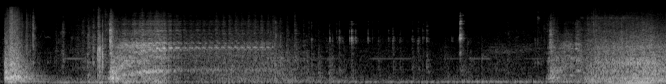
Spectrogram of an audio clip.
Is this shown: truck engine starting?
yes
